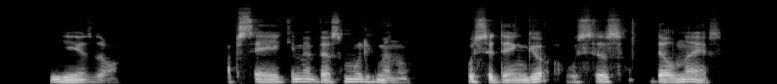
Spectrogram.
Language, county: Lithuanian, Tauragė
